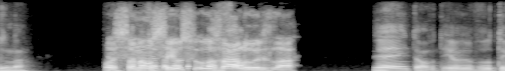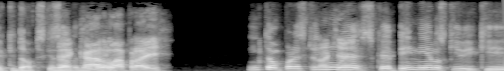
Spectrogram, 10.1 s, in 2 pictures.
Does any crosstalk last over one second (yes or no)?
yes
